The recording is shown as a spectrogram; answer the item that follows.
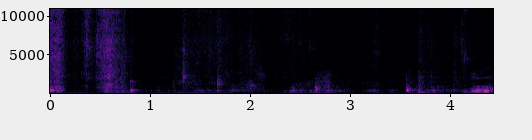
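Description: Packing tape being ripped off a cardboard box, a rasping tear in the first second, followed by quieter cardboard rustling and light knocks as the flaps are handled, with a sharp click about three and a half seconds in.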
